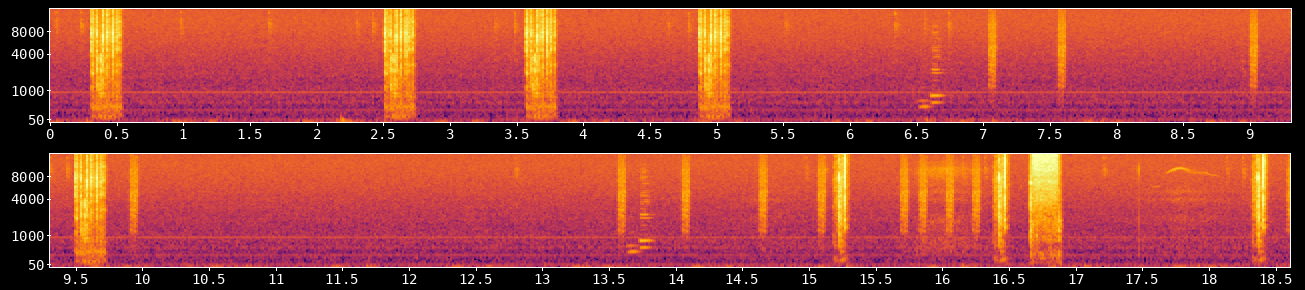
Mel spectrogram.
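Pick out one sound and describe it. Short clicks sound as a menu is operated.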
